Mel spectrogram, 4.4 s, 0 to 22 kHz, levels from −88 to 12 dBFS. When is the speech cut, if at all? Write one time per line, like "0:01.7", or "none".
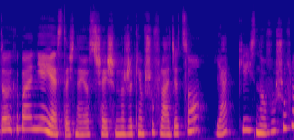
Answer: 0:03.2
